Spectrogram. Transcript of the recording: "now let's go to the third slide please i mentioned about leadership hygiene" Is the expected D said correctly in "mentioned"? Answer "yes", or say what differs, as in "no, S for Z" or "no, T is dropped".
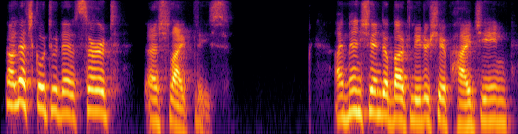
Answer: yes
